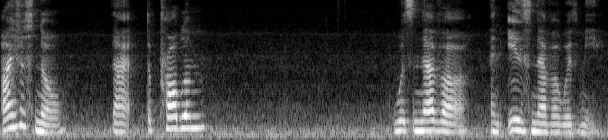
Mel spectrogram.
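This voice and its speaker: A woman actor speaking in an earnest, deliberate personal monologue with emphatic pauses. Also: medium pitch, slight background noise, rough recording. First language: English. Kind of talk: reflective personal vlog monologue.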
